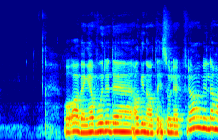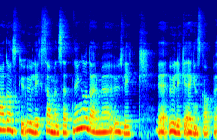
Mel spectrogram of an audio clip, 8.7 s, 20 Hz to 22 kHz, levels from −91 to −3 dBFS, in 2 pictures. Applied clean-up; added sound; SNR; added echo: none; none; none; reverberation time 0.5 s.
